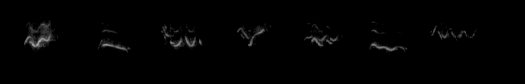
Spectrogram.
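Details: An American Robin sings, an example of the happy song voice: seven short, clear caroling phrases, each slightly different, rising and falling whistles given about every two-thirds of a second.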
